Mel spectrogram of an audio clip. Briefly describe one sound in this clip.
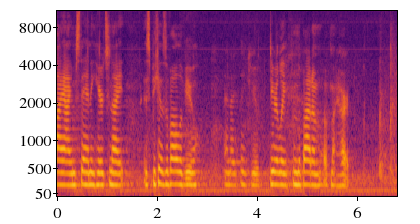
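A young woman speaks into a microphone over a loudspeaker in an echoing hall.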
